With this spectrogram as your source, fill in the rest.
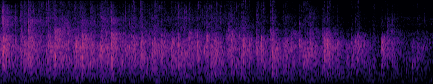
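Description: An audience at a student government induction ceremony claps for an inductee, a dense, fairly quiet patter of many hands that swells at first and gradually thins and fades toward the end.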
